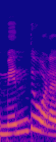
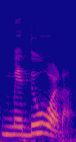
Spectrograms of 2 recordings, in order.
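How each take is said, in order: First: The first word has an n before the d. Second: The first word has no n before the d. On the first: The speaker calls it wrong. "it's not mendu vada" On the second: The speaker calls it right. "it's just medu vada"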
